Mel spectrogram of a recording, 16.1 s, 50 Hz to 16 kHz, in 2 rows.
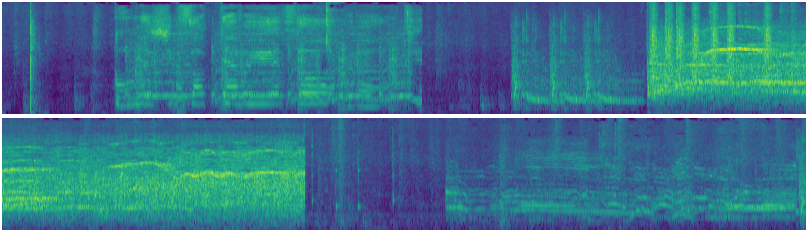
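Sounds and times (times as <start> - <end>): crowd cheering and shrieking: 6.4 - 11.1, 12.5 - 16.0.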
